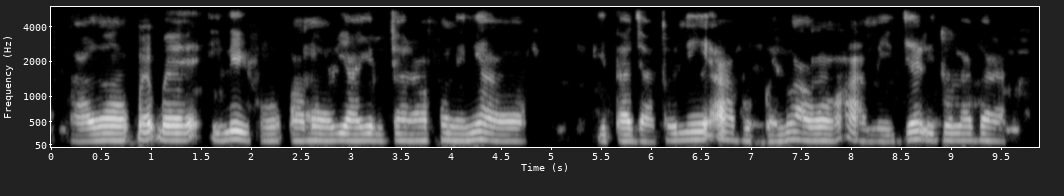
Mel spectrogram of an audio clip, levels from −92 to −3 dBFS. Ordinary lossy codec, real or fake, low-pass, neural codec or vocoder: none; fake; 5.4 kHz; codec, 24 kHz, 3.1 kbps, DualCodec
